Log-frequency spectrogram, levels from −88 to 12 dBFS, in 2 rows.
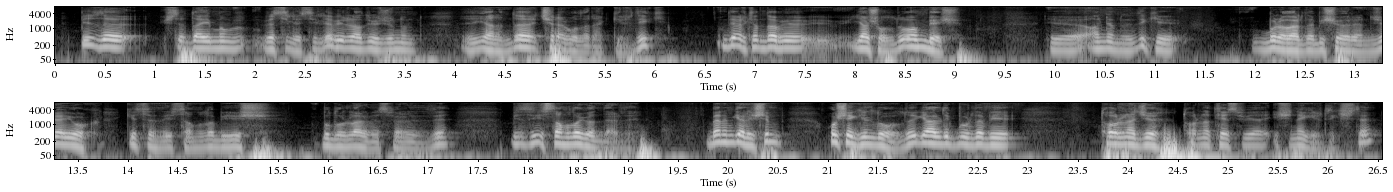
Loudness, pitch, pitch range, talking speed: -17 LUFS, 130 Hz, 110-150 Hz, 115 wpm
